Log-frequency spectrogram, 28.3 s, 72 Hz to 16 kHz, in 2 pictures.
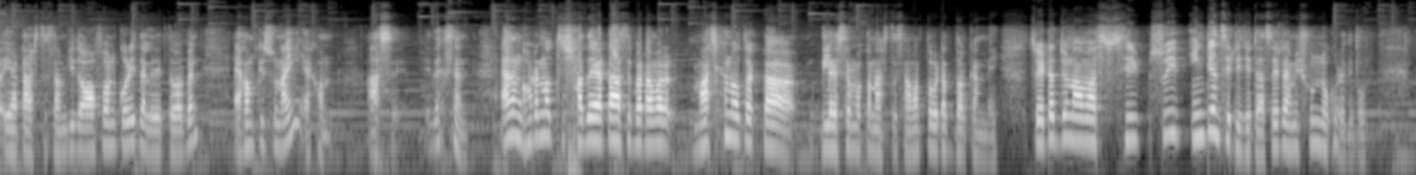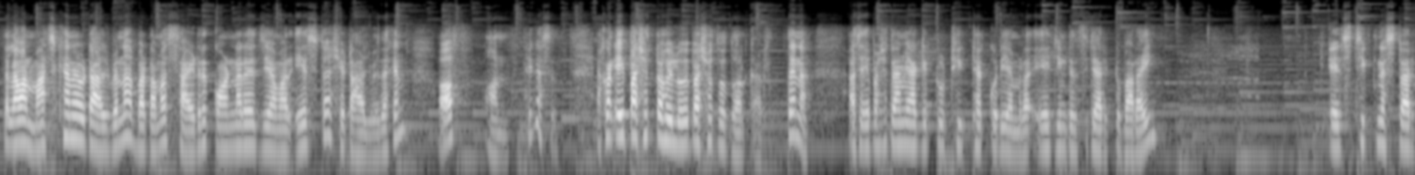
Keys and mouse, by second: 1.5 click, 2.6 click, 12.7 click, 13.5 KP_0, 13.8 Return, 18.1 click, 18.6 click, 24.6 click, 27.8 F9, 27.8 click.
